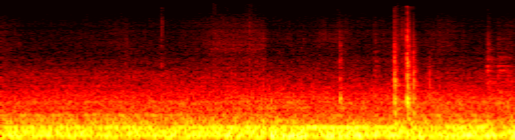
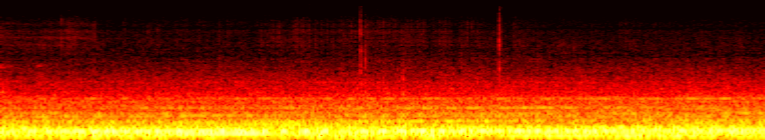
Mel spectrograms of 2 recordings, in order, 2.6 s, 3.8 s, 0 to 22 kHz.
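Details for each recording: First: Chevy Cruze at about 53 mph after front wheel bearing replacement: steady low road rumble without the previous loud roar, with possibly slight rear wheel bearing noise. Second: Chevrolet Cruze on test drive: loud, steady low roar from a badly worn driver's side front wheel bearing, louder when turning right and quieter turning left.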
